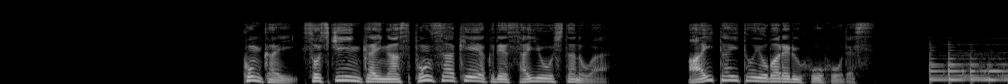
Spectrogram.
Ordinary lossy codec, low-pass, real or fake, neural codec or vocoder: none; 7.2 kHz; real; none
